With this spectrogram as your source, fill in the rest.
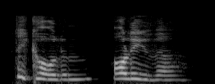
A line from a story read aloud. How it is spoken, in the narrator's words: replied the woman feebly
